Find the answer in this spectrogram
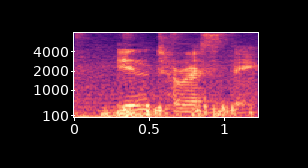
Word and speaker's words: interesting: Ya, next word nih, banyak orang yang pengucapannya interesting, interesting. Bisa interesting, interesting. Dan sebenarnya di sini hanya ada 3 syllable. Jadi kita bacanya interesting, interesting, interesting.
